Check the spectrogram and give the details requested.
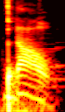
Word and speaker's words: Dao: Denn die chinesische Aussprache für Do ist einfach nur Dao.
